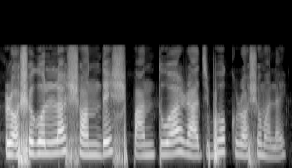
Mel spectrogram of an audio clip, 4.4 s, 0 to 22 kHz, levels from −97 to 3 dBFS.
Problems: constant background noise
